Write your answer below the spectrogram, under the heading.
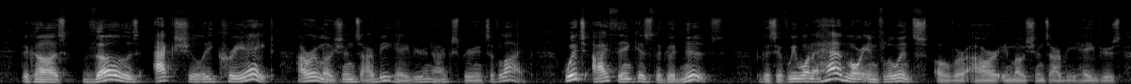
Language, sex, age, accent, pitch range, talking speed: English, male, 60-79, American, 100-160 Hz, 175 wpm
